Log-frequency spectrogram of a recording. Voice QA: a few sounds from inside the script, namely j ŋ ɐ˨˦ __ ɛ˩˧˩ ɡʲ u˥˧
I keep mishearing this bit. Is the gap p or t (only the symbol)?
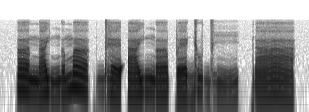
p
